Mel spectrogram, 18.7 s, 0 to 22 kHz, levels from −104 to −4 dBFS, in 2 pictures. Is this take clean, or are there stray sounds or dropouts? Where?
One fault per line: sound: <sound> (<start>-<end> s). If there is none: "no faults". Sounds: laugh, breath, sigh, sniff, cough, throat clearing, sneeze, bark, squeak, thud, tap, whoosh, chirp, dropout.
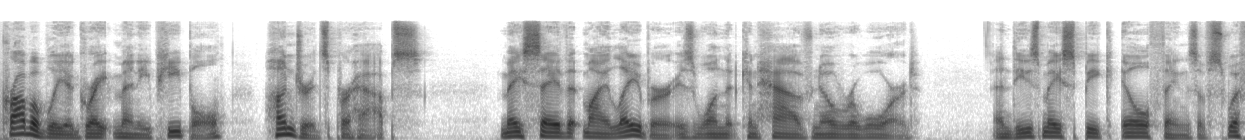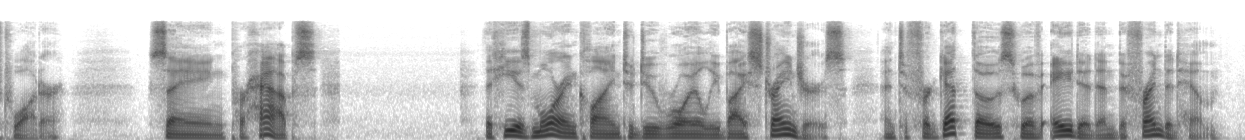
no faults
